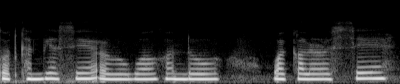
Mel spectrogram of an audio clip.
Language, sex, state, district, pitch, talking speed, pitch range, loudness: Nagamese, female, Nagaland, Dimapur, 250 Hz, 150 wpm, 245-260 Hz, -13 LUFS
